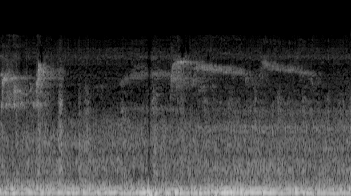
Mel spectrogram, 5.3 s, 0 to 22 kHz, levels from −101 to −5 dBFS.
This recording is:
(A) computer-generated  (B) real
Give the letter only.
A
